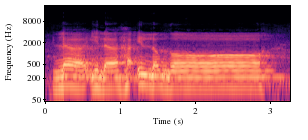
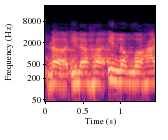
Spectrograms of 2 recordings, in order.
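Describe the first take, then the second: First: The phrase is said at a moderate pace. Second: The phrase is rushed out very quickly. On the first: The speaker calls it right. "Sederhana saja" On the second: The speaker calls it wrong. "Dan jangan terlalu cepat pula nak ajar"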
